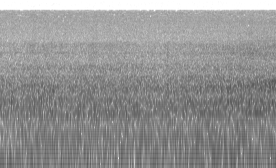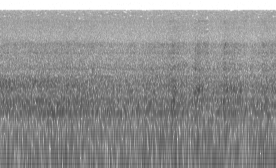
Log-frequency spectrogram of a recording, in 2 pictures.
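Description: Steady low engine drone and tyre and road noise heard inside a lorry cab cruising at motorway speed.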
